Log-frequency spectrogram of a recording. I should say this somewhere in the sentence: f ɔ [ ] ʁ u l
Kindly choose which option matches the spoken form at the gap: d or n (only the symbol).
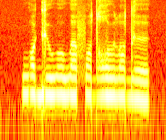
d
